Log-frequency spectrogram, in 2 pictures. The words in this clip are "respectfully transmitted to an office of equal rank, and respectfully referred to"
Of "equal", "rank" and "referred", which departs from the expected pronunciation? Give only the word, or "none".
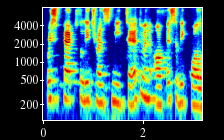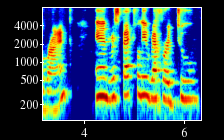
none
